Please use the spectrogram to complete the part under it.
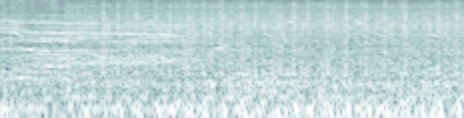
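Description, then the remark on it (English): A Tommy gun fires in a loud, sustained burst, rapid shots blurring into a continuous rattling roar with a heavy low-end thump throughout. “A Tommy gun!”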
